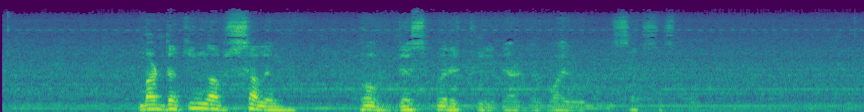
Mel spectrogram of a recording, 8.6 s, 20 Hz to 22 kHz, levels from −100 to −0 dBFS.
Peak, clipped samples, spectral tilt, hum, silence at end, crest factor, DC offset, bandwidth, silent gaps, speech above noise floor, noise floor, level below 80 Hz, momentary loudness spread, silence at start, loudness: 0 dBFS; under 0.1%; -5.5 dB/octave; none; 0 s; 20 dB; under 0.1%; 15 kHz; none; 21 dB; -38 dBFS; -48 dBFS; 23 LU; 0.05 s; -18 LUFS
